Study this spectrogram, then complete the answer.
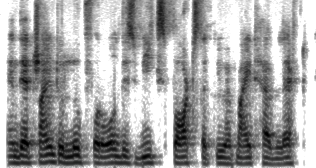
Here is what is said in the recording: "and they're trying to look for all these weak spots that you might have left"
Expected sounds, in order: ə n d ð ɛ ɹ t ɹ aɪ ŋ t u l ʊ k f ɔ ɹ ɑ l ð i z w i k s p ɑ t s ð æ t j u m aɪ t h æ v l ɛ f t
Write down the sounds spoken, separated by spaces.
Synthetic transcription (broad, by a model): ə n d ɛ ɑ ɹ t ɹ aɪ ŋ t u l ʊ k f ɔ ɹ ɑ l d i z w i k s p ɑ t s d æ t j u m aɪ t h æ v l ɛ f t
